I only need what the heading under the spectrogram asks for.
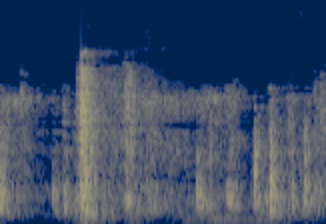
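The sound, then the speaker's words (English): A boat's cabin door, below the wheelhouse, creaks open, with a few wooden clunks and rattles spread over a couple of seconds; no one speaks. “The cabin door suddenly opened, and Rocky came up the gangway into the dimly lighted wheelhouse.”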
